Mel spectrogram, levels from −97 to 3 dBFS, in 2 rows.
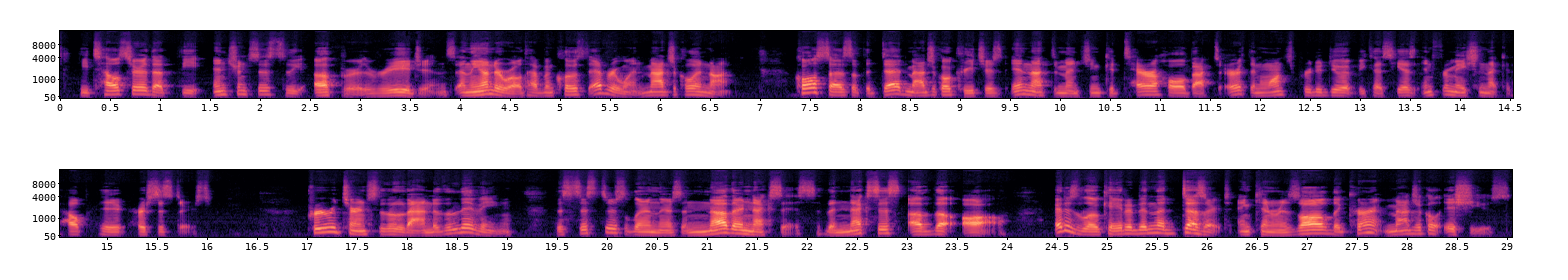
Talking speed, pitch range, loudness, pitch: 175 wpm, 105-145 Hz, -26 LUFS, 120 Hz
